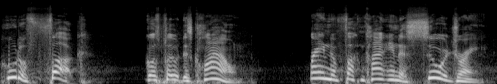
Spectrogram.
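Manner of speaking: high, disbelieving outburst; how could anyone do that; incredulous. Real, not acted. Incredulous rant about Georgie.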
